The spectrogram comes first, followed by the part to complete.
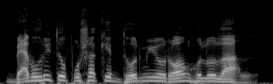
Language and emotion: Bengali, neutral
